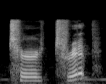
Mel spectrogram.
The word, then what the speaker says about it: trip: English, they don't say trip. No, it's crazy. They say trip. Okay? They talk like a regular normal person. Trip. Okay? And we pronounce that T like a CH sound.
